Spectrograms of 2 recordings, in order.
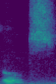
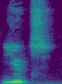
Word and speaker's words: Utes: Do you actually pronounce it Utes or Oots? Utes. Utes?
